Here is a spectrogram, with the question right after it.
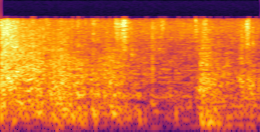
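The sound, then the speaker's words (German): A loud, rumbling thunder crash rolls through with a broad roar, swelling again near the end, with a steady wash of rain hiss underneath and no voices. “Es blitzt und donnert.”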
